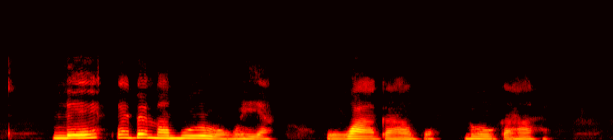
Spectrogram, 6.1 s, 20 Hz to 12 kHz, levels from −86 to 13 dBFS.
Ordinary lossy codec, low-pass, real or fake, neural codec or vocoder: none; 7.2 kHz; fake; codec, 16 kHz, 2 kbps, FreqCodec, larger model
